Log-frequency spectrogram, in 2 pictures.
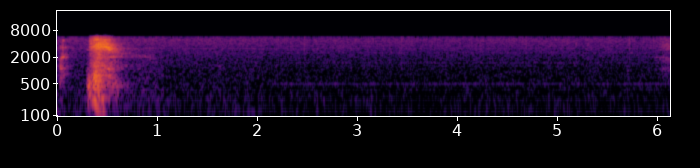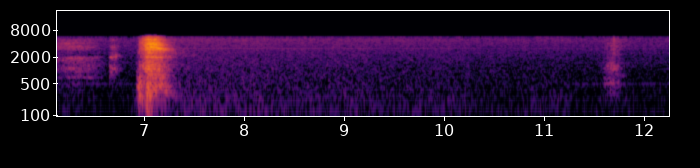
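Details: Two sharp, explosive sneezes with a short in-breath before the second, then a faint third burst; ordinary sneezing.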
